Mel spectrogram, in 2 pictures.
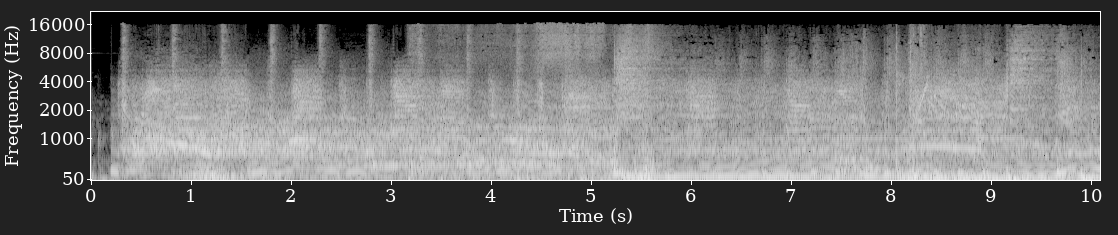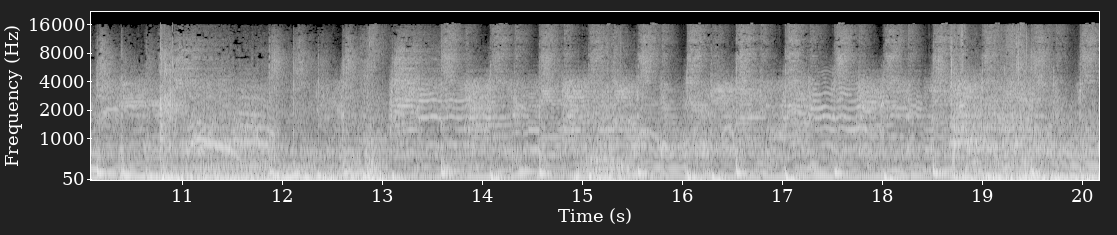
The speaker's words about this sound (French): C'est parti pour le générique.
